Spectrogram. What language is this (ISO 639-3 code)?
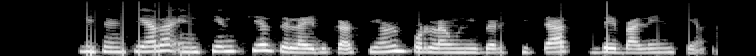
spa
